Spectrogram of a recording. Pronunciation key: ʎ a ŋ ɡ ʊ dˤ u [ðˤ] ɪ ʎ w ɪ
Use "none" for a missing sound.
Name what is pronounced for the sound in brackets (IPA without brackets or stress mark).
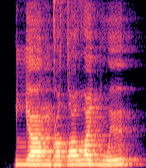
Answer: ðˤ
